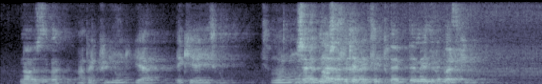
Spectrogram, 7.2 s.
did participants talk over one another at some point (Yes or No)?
Yes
